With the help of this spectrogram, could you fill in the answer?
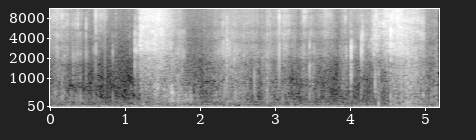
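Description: Two hands with long nails squeeze, rub and crumble chalky clumps of white gym chalk (Ader and BSN blocks) into a heap of powder. The result is a steady stream of soft crunches and crinkly crumbling, with bright, hissy bursts swelling near the start and again near the end over a low rumble.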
